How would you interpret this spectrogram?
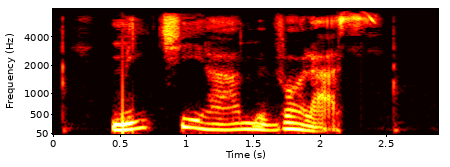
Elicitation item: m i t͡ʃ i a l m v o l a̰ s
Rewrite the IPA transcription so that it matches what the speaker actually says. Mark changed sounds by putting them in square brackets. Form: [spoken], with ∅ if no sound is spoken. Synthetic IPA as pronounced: m i t͡ʃ i a [∅] m v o l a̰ s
